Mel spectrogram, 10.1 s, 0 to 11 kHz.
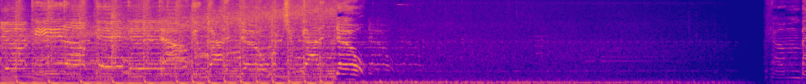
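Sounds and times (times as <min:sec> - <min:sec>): low rumbling ambience: 0:00.0 - 0:09.5.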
